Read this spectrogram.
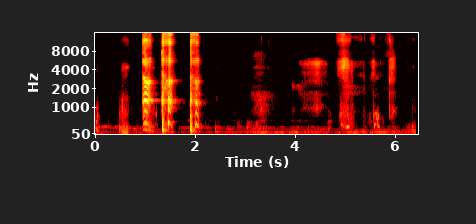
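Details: Baby boy trying to sneeze: three quick harsh bursts, then soft breathing and small vocal sounds; brief coughs or sneeze attempts.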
